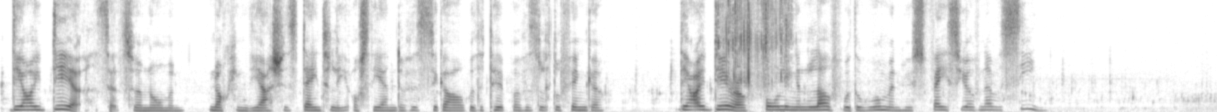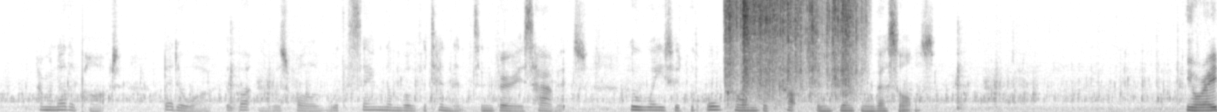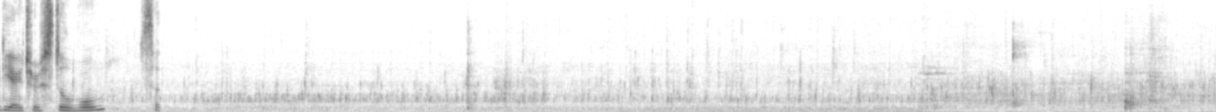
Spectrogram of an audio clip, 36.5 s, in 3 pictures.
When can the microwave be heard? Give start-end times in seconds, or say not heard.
not heard.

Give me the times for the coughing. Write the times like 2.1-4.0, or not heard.
not heard.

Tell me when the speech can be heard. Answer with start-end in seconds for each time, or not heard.
0.1-10.5, 12.6-21.6, 23.9-26.0.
